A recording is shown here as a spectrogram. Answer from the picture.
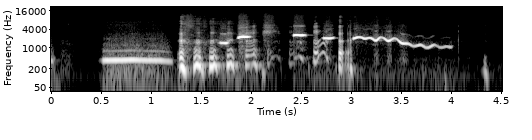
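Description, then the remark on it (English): A person whistles a birdlike tune: a low steady note, then a run of quick chirpy trills and short high tweets, ending in a warbling, falling whistle. A voice imitating birdsong. “You could be a Disney bird.”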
